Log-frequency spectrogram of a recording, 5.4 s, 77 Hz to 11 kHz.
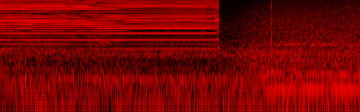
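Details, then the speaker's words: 1992 Mercedes 300E W124 with M103 engine, intermittent overheating in heat waves, high-speed auxiliary fan not working normally; grounding brown/gray pin 13 relay trigger wire with key on: steady electric whir holding even hum, auxiliary fan running at high speed. "I've got auxiliary fan turns on so I'm applying a ground to this brown and gray wire that goes to the relay"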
